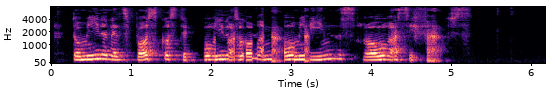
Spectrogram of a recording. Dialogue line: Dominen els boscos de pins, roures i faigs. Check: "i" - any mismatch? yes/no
no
